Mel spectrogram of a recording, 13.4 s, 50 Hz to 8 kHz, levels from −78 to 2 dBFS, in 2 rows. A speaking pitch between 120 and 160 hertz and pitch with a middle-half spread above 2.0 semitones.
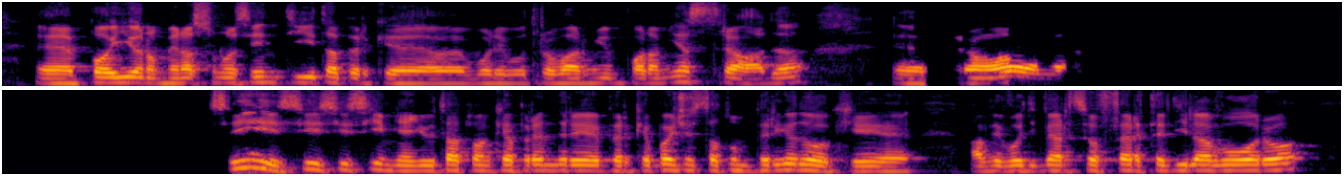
Yes: medium, 140 Hz; narrow, 2.6 semitones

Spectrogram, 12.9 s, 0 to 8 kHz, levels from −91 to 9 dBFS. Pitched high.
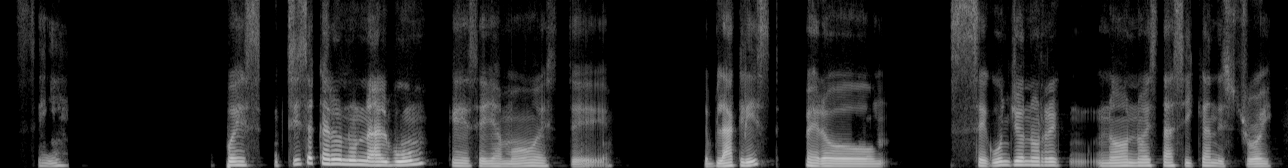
No: medium, 140 Hz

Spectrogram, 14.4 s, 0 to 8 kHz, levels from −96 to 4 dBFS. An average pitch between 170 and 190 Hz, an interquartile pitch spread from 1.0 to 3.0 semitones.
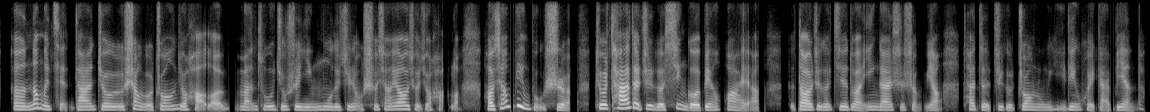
No: high, 210 Hz; narrow, 2.4 semitones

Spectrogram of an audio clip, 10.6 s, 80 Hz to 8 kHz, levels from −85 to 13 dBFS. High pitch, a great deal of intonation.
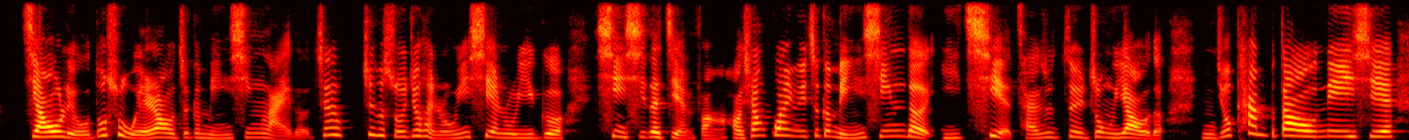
Yes: very high, 275 Hz; wide, 6.0 semitones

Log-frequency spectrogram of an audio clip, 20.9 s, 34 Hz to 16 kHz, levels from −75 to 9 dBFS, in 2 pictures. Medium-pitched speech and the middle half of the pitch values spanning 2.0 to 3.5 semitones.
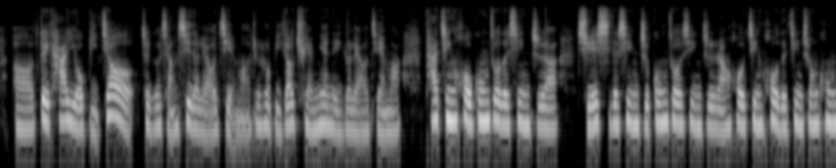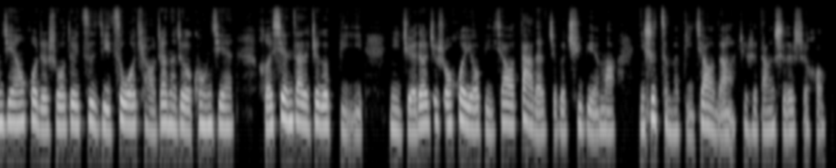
Yes: medium, 165 Hz; average, 3.2 semitones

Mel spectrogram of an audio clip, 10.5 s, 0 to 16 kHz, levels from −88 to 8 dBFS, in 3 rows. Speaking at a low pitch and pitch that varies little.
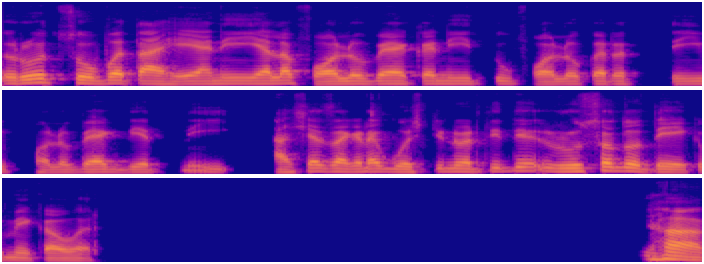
No: low, 120 Hz; average, 3.0 semitones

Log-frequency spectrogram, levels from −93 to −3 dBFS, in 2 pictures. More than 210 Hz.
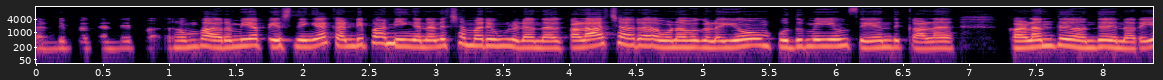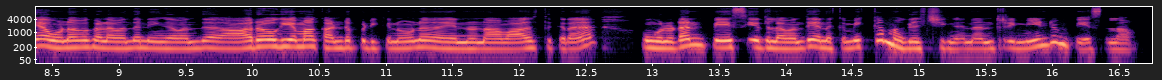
No: high, 200 Hz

